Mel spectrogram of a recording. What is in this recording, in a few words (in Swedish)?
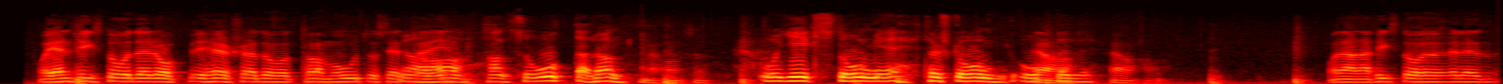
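Högsjö Ångermanland, dialekter, svenska sagor; Folkminnen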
